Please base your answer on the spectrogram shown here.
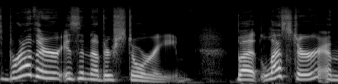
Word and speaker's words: Leicester: is another story but Lester and that is spelled the same way that the city in England is spelled but it is pronounced Lester similarly much younger than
